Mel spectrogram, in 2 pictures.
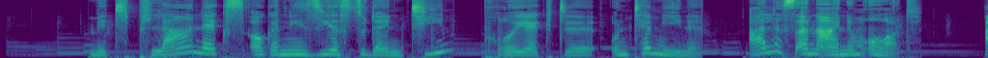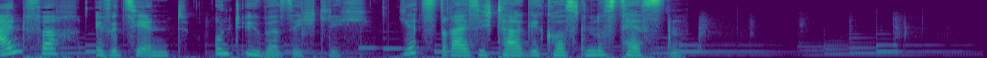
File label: commercial; planex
